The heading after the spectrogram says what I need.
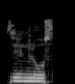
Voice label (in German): "sinnlos", german; adjectives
